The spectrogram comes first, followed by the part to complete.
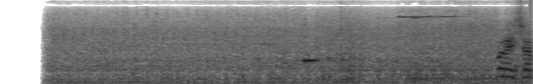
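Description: Steady traffic noise of a busy city street, with vehicle engines running in slow traffic, starting after a moment of silence. A short, higher tone stands out about two seconds in.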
